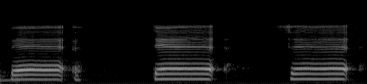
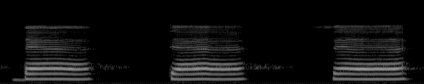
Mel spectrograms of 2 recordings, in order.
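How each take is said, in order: First: Each long vowel ends in a sharp glottal stop. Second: Each long vowel fades out without a glottal stop. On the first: The speaker calls it wrong. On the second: The speaker calls it right.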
